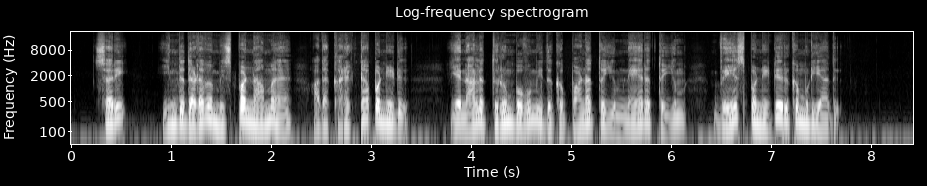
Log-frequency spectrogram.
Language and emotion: Tamil, fearful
